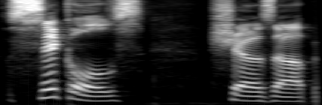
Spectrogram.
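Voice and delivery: normal talking voice

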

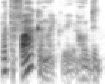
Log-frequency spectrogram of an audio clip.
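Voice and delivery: high, hushed confusion; can't believe he took a cab; incredulous and softly high; baffled disbelief. Retold or imitated.

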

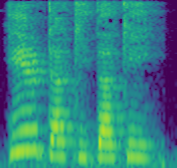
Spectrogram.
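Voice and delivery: high, coaxing call to ducks; cooing. A narrator's reading. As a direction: coo it to lure them closer. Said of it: "cooed the ash lad".

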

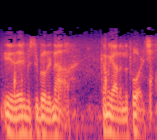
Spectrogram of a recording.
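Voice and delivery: normal talking voice

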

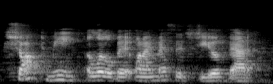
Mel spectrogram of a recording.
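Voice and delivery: laptop mic. Real, not acted. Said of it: "the computer microphone was the microphone that was used".

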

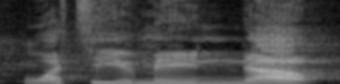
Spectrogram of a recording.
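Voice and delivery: high, drawn-out mock-furious yell; indignant shout. Father's imagined answer to his little daughter, indignant shout. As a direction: explode in acted outrage, building to the last word.

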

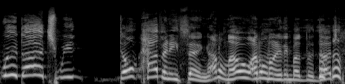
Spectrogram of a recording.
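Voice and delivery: high-pitched mock pleading; panicked crew. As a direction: plead innocence in a high, comic voice. Crew pleads with attacking pirates.

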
